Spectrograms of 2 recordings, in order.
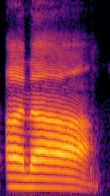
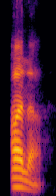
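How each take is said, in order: First: A vowel in the word is drawn out. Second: No vowel in the word is drawn out. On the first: The speaker calls it wrong. "It's not Anna. There's no elongation to it" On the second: The speaker calls it right. "That's how you say it in Arabic. You don't elongate it"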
